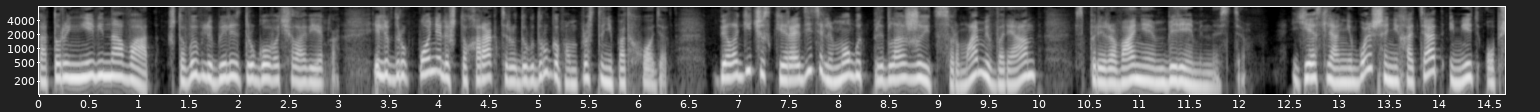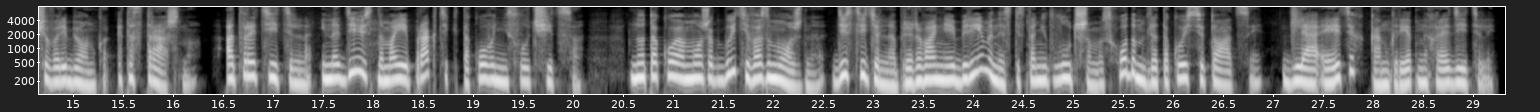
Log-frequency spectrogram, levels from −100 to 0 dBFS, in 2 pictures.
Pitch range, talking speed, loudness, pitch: 190-240 Hz, 135 wpm, -17 LUFS, 215 Hz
